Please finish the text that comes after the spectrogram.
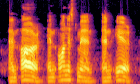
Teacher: the word hour, honest, heir begin with a vowel sound as the initial consonant. H is not pronounced.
